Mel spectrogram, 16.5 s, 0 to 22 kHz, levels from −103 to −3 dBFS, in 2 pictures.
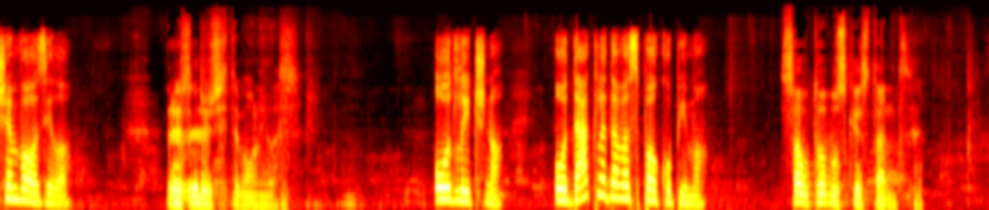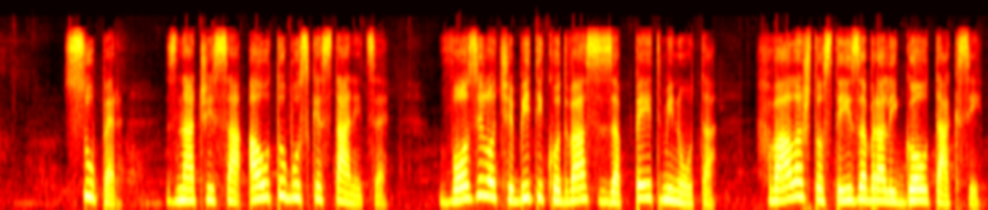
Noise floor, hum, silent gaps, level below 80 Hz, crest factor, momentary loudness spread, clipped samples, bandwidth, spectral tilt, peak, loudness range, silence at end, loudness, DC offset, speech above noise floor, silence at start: -62 dBFS; none; none; -52 dBFS; 16 dB; 15 LU; under 0.1%; 15 kHz; -4.5 dB/octave; 0 dBFS; 7 LU; 0.1 s; -16 LUFS; under 0.1%; 46 dB; 0 s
